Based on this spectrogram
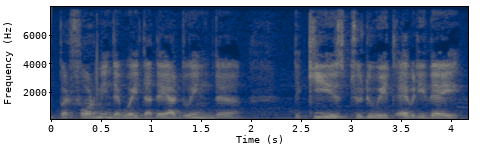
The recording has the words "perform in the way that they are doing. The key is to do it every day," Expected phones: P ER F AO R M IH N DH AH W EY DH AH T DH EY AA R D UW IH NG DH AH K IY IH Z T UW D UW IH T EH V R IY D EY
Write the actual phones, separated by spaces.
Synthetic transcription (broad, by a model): P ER F AO R M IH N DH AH W EY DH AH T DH EY AA R D UW IH NG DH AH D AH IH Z T UW D UW IH T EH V R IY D EY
